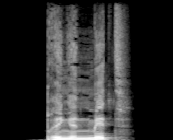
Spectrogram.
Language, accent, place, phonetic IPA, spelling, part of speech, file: German, Germany, Berlin, [ˌbʁɪŋən ˈmɪt], bringen mit, verb, De-bringen mit.ogg
- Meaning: inflection of mitbringen: 1. first/third-person plural present 2. first/third-person plural subjunctive I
